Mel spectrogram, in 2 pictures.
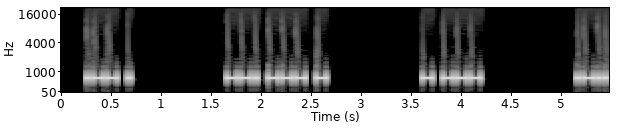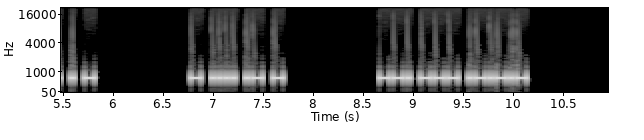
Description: Morse code, heard as a keyed tone, about 34 wpm, 700 Hz. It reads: WE GOT TO LET THAT GO.
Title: 4x Word-Spacing - Sentences from Top 300 Words - 35wpm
